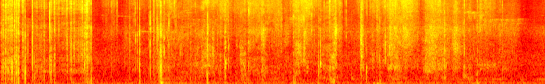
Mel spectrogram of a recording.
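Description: A folding knife slitting the packing tape on a cardboard box, then the cardboard flaps being pulled open: scraping, tearing and rustling with scattered sharp clicks, busiest in the first second and a half.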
